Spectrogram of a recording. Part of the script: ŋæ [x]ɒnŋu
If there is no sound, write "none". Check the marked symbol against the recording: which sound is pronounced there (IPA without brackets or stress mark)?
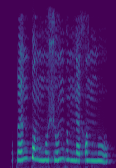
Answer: x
